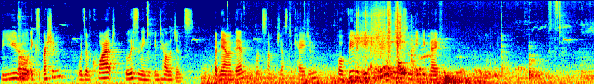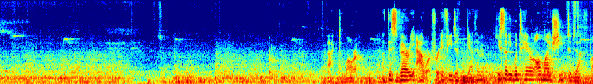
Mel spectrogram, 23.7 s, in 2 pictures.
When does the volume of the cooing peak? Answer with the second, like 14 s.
8 s.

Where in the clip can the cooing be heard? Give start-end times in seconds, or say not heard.
7.0-12.5.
